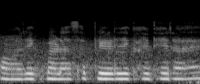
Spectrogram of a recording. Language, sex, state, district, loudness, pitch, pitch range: Hindi, female, Uttar Pradesh, Etah, -15 LUFS, 255 Hz, 255-260 Hz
